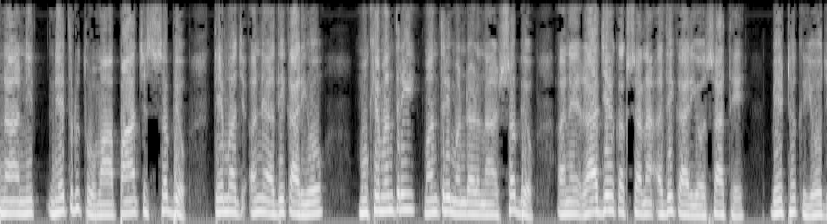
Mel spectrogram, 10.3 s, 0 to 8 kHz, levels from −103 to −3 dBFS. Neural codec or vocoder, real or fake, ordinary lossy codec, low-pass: none; real; none; 7.2 kHz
